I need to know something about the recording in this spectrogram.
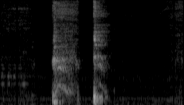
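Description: A person coughs twice in quick succession, the first cough a little longer than the second.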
